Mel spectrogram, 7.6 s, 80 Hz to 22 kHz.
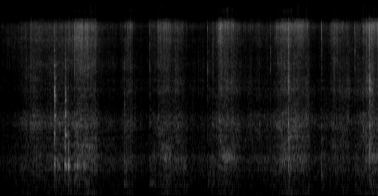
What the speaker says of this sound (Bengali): আমি 2 থেকে 4 মিনিট এটাকে ভালো করে কষিয়ে আমি এখানে কোনো ঢাকা দেব না, আমি এইরকমভাবে কষিয়ে নেব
